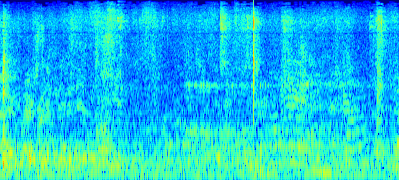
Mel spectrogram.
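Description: A card is set down on a table with a soft tap.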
